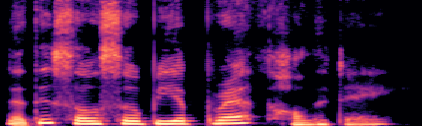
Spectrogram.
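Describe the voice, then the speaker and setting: A woman leading a guided meditation in a gentle, calm and encouraging manner, leaving pauses between phrases. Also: on the high side, gravelly, no echo. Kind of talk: guided body scan meditation.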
